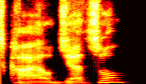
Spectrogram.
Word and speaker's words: Kyle Jetsel: It's Kyle Jetsel, and it's kind of like a pretzel with a J.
